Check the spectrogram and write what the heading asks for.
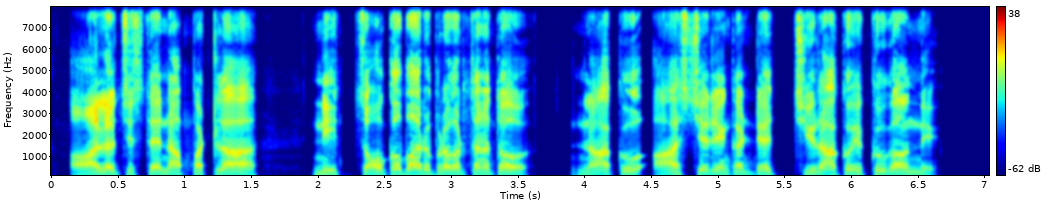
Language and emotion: Telugu, angry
